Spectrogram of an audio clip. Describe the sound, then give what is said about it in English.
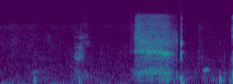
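A brief, muffled burp comes amid soft throaty noises and breaths, with a short rough gust in the middle and a low gulp at the end. Nobody speaks. “I don't know why I'm still burping.”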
